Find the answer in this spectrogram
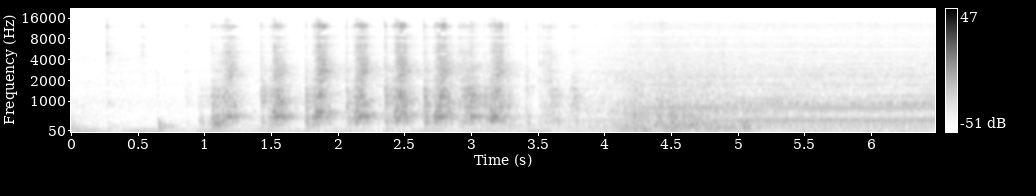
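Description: Rat-tail file rasping back and forth on metal, in quick even strokes of about three a second, for roughly two and a half seconds. A steady hum follows.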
